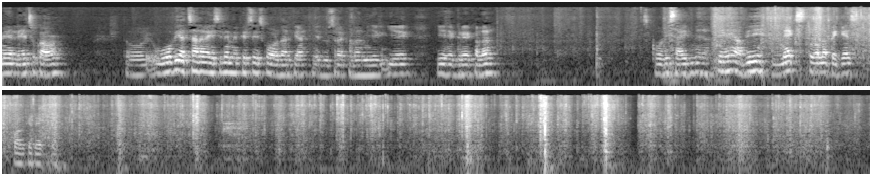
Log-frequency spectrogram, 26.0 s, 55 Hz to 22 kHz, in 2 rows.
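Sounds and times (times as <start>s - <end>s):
plastic bags crinkling: 9.9s - 26.0s.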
